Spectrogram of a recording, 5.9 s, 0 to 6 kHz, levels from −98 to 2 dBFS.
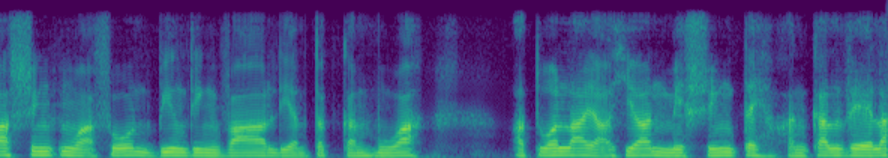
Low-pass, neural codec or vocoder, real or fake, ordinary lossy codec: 5.4 kHz; codec, 24 kHz, 0.5 kbps, DualCodec; fake; none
